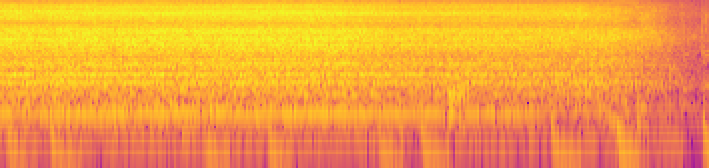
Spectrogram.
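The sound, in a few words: blender blending a drink mixture with sugar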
